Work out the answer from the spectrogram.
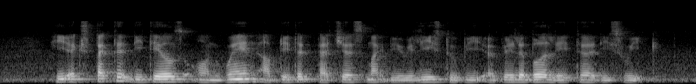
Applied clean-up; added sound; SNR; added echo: none; none; none; none.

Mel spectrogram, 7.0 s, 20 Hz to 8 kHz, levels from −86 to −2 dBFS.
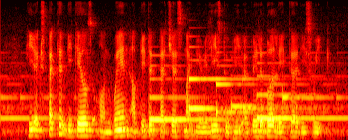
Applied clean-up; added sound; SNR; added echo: none; Piano; 3 dB; none.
